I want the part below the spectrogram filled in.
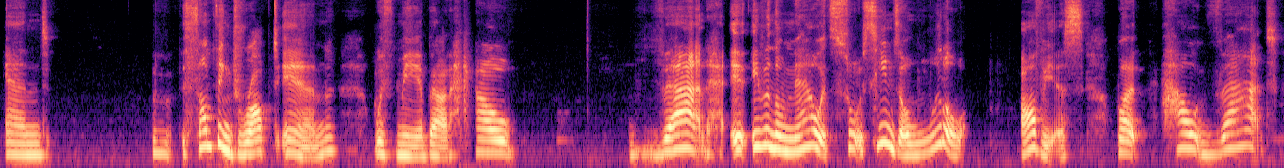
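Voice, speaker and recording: An American woman speaking reflectively as an interview guest, thoughtful and halting as she searches for her words. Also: mid-range voice, animated, dry recording. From New York state, United States. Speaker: interview guest, playwright and performer.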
